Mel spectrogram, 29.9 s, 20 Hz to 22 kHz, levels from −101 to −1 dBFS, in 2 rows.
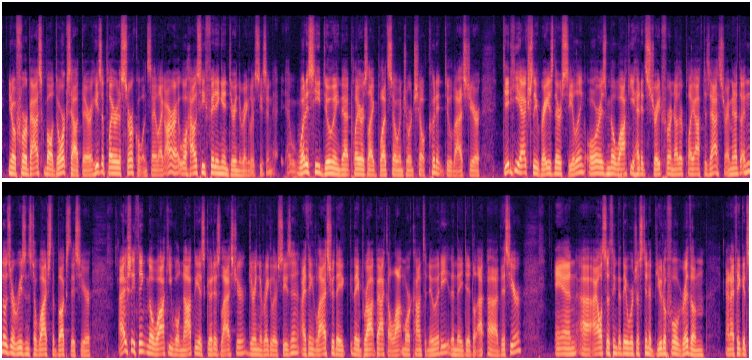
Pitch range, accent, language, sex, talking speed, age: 105-130 Hz, American, English, male, 240 wpm, 30-49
